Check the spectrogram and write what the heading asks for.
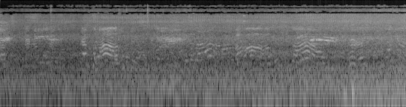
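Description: Faint, distant voices talking over a steady low rumble that grows louder near the end.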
